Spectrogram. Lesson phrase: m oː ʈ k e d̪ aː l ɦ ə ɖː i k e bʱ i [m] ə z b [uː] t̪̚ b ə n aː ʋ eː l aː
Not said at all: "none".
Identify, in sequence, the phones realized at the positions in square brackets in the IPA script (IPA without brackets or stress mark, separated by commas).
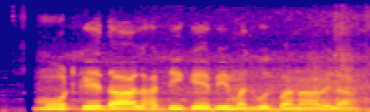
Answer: m, uː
